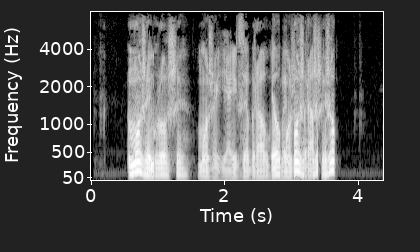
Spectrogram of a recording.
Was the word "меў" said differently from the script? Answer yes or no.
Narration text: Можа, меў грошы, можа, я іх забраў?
yes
